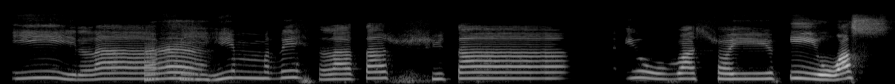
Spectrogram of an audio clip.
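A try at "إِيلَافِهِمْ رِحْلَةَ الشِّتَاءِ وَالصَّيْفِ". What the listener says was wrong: Iwas. Nah, jangan digabung. Iwas soif. Yang digabung itu hanya yang ada tasdidnya. Ila fihim sendiri-sendiri. Ila fihim latasyita iwas. Nah, i sama wanya enggak digabung. Iwaso, baru yang ada tasdidnya baru digabung. Iwasoif.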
